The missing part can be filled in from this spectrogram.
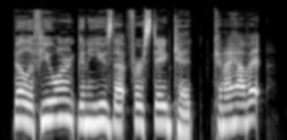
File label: player suggest health specific, survivor voice teen girl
